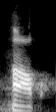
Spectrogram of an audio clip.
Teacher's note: نرق الهمزة والعين وفخم الطاء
